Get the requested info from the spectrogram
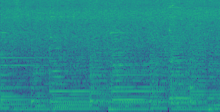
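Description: Background music with a steady bass line, over an even hiss from a small electric popcorn machine that has just been switched on.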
